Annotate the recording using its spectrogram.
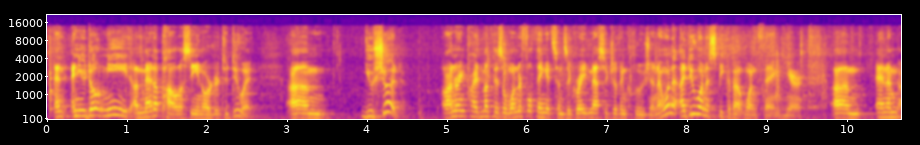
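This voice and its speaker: A man speaks at a town commission meeting, earnest and a little nervous. His voice sits at an ordinary pitch, with many ums and restarts, over faint room noise. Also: fairly bright tone. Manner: earnest, halting with many fillers. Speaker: public commenter. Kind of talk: public comment at a town meeting.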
